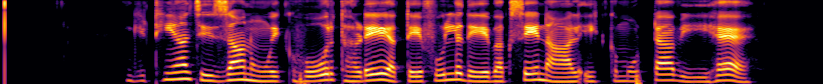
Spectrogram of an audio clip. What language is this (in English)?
Punjabi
